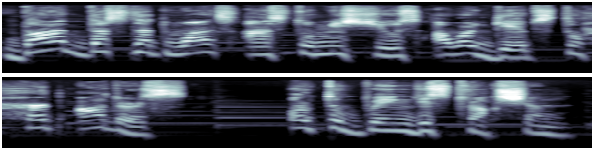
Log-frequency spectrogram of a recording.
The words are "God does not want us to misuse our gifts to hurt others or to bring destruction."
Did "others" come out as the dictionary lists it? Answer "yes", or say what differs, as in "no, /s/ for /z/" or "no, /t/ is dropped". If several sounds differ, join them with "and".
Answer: no, /s/ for /z/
